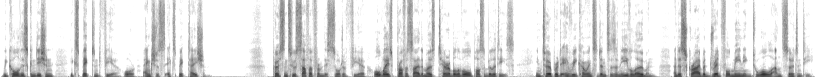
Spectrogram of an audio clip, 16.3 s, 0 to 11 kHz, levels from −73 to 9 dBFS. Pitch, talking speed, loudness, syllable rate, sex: 135 Hz, 145 wpm, -19 LUFS, 5.5 syllables/s, male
